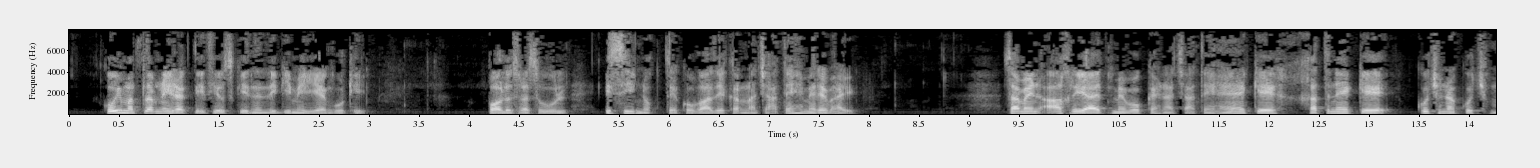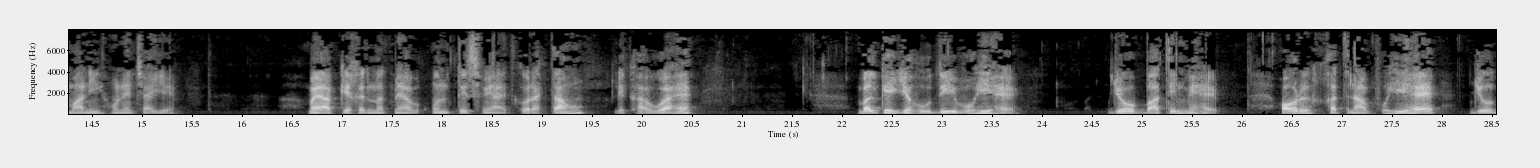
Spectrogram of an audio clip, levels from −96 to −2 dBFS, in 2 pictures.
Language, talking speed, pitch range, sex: Urdu, 140 wpm, 100-145 Hz, male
